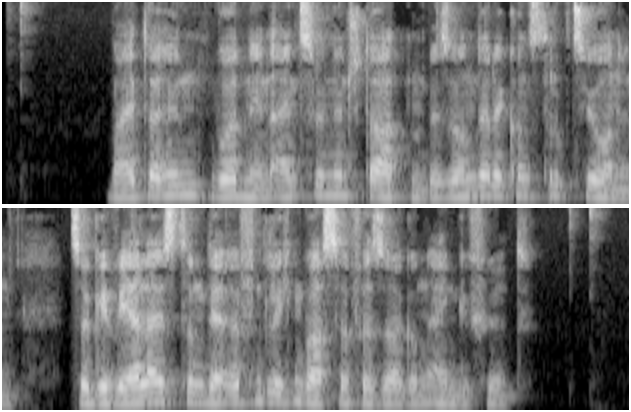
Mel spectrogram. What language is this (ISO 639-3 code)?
deu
